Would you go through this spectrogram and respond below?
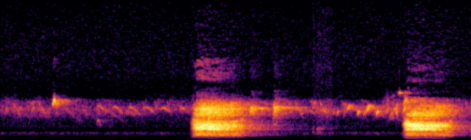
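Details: Male roe deer (Capreolus capreolus) barking: two loud, harsh, hoarse bursts about two seconds apart, each roughly half a second long, over a steady background of small birds chirping and singing.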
